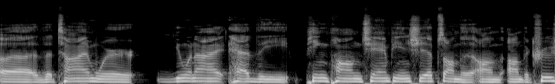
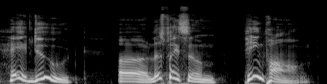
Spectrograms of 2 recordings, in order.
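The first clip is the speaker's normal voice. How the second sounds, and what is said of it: Imitates another person's voice. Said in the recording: “I'm going to do my Ronnie Coleman accent right now”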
